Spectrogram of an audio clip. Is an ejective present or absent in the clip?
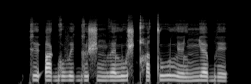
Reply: absent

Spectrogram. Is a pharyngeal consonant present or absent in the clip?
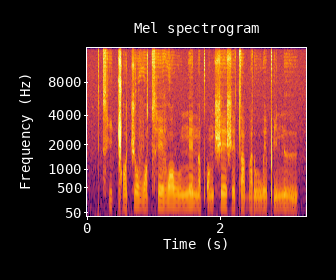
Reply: absent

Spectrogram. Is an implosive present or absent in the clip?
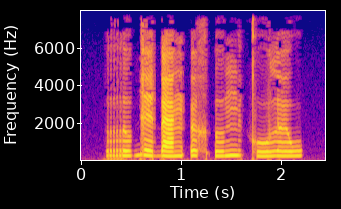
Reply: present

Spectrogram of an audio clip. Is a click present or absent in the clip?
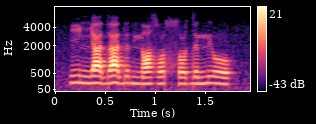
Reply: absent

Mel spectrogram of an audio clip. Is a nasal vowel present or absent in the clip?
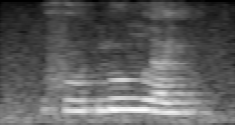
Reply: absent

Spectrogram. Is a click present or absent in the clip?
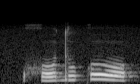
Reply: absent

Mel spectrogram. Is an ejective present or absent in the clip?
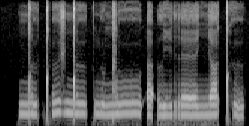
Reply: present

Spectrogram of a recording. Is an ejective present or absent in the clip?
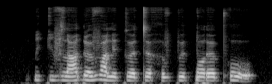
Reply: absent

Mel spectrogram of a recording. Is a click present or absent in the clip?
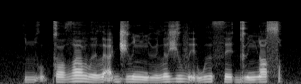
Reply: absent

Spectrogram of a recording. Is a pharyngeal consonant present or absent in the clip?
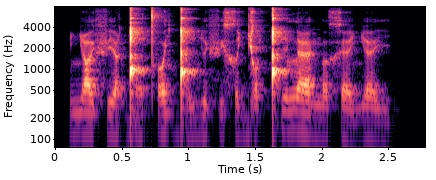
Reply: absent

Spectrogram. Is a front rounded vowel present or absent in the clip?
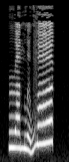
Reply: absent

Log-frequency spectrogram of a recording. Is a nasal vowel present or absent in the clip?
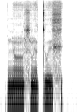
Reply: present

